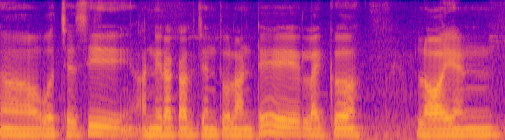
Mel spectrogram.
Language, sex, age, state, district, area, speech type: Telugu, male, 18-30, Telangana, Hyderabad, urban, spontaneous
